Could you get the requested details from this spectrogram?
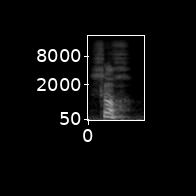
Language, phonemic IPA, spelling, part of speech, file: Afrikaans, /sɔχ/, sog, noun, LL-Q14196 (afr)-sog.wav
- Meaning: sow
